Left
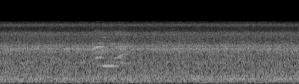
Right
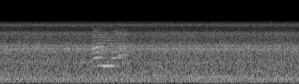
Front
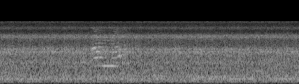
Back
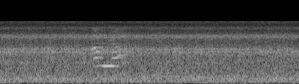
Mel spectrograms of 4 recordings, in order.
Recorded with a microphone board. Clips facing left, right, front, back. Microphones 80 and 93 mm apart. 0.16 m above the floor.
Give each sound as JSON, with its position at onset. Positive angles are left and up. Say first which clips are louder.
{"t": 0.9, "sound": "a child speaking", "louder": "right 4 dB, back 4 dB", "azimuth_deg": -105, "distance_m": 2.0}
